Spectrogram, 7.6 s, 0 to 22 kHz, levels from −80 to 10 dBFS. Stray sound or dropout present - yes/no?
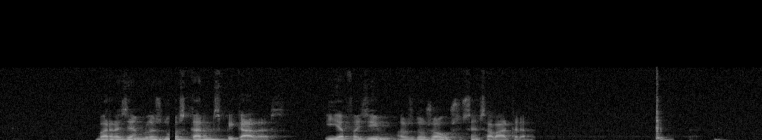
yes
